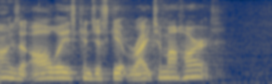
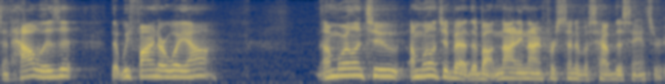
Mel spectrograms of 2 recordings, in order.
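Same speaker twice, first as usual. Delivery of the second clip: usual speaking voice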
